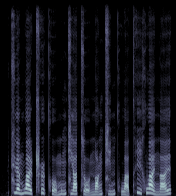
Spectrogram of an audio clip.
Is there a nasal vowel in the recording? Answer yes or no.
no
